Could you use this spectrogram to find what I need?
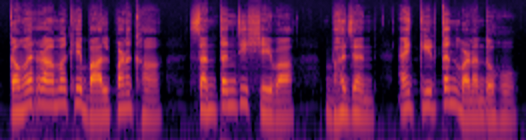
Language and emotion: Sindhi, neutral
